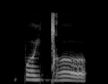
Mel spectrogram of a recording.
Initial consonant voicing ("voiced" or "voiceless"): voiceless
